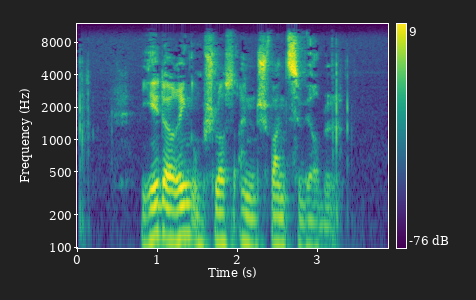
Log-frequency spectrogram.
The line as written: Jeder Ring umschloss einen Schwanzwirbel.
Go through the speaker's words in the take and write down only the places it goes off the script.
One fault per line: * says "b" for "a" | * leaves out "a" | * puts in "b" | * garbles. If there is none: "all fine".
all fine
